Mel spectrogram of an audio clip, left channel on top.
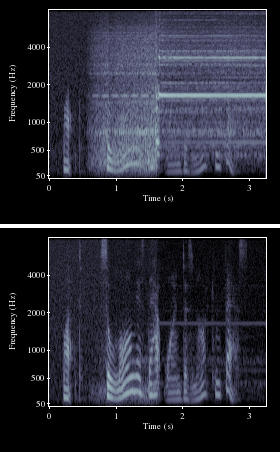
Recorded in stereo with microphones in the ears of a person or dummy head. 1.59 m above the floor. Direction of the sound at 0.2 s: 75° right (ahead or behind).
